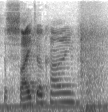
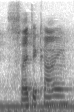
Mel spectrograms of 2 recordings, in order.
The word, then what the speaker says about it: cytokine: it Rachel yes how do you say this cytokine cytokine anyway it triggers something known as a cytokine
